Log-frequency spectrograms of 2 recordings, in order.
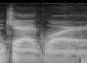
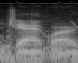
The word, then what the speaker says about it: Jaguar: In England, I do think it is the Jaguar. UFO detected. Wave complete. Ah. Game over. Oh my god. Well, let's try again. Get ready. Just the console, though. To pronounce the cat's name in typical American English. So you're treating the Atari and Jaguar like the car company. So I believe you're supposed to say Jaguar, even if you're in the U.S.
